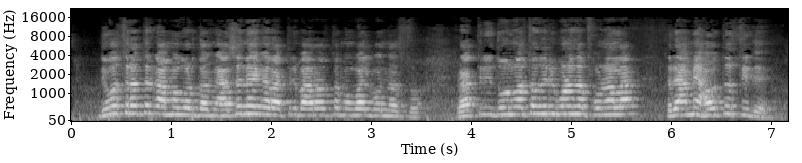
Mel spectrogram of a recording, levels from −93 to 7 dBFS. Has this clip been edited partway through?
no; 0 cuts

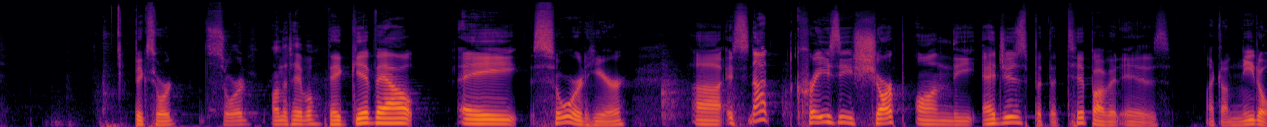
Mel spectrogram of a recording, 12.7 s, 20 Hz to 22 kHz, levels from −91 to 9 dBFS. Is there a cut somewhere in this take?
yes; 1 cut; at 3.2 s

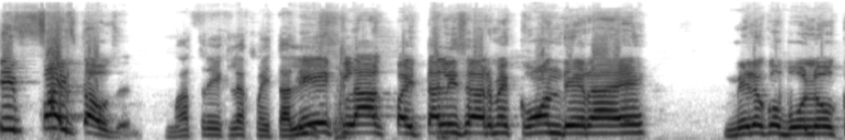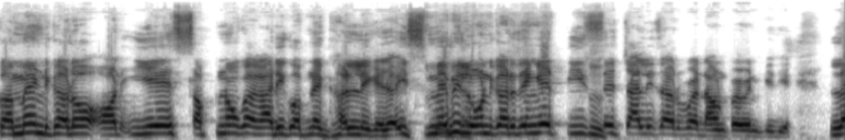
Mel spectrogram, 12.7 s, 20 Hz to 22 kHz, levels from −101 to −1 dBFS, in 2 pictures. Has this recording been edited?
no; 0 cuts

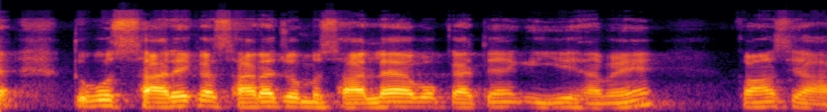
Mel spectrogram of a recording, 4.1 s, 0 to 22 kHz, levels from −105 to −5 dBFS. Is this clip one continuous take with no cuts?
yes; 0 cuts

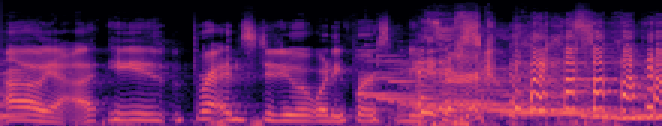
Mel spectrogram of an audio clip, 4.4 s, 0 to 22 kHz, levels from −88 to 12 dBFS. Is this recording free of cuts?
yes; 0 cuts

